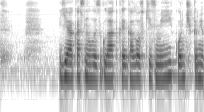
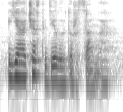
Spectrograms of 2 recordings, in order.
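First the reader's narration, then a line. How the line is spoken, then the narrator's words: Soft, after pause. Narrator (Russian): мягко сказала я после короткой паузы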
